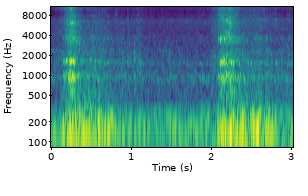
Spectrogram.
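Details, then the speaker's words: 1964 Ford F100 with 292 Y-block V8, rebuilt carb and factory cast iron manifolds, after cold start: deep even low rumble from dual exhaust at the rear with two brief throttle blips, healthy. "got a nice little low rumble just be a real nice enjoyable truck to go back and forth to home depot for your home projects"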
